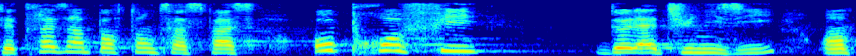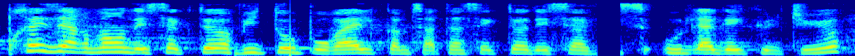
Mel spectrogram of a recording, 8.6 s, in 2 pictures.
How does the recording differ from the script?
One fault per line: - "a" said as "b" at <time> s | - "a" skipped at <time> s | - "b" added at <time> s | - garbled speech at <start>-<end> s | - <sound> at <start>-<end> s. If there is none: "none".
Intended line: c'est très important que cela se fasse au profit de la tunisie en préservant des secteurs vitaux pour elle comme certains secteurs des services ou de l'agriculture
- dropout at 7.3-7.4 s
